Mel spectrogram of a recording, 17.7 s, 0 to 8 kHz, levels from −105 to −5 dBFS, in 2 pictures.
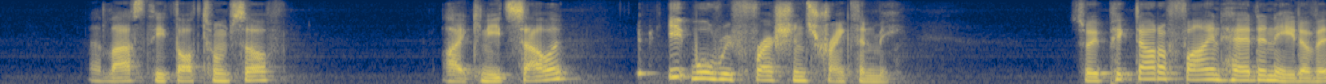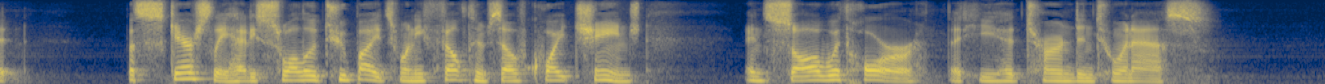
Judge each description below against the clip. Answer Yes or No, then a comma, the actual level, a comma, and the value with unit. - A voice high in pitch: No, low, 135 Hz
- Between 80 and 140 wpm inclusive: No, average, 175 wpm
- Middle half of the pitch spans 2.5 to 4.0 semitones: No, average, 5.2 semitones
